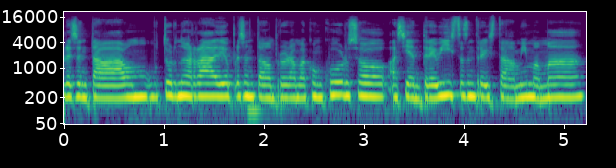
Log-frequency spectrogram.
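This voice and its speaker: On a very clean recording with a silent background, a woman with a fairly high pitch talks at a fairly quick pace in monotone, flat intonation with hardly any pauses. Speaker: radio and TV presenter, interviewer. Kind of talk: casual interview conversation. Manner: fast.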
